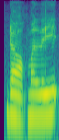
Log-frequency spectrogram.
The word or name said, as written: mali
